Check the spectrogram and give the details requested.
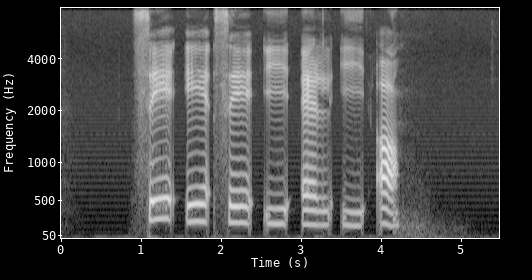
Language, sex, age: Swedish, female, 25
